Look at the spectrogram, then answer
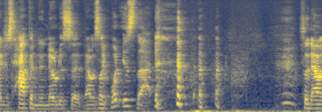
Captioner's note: laughs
